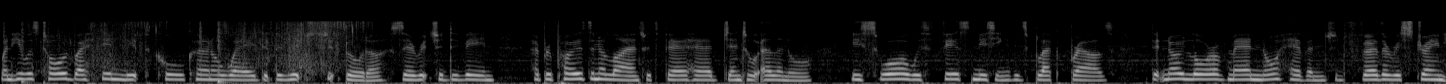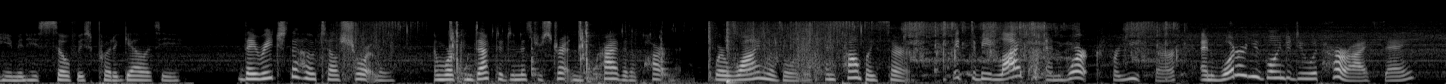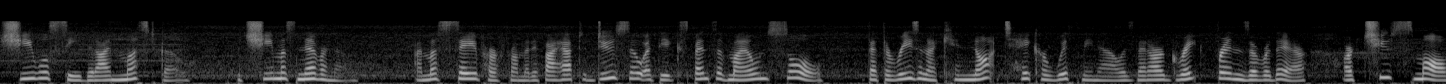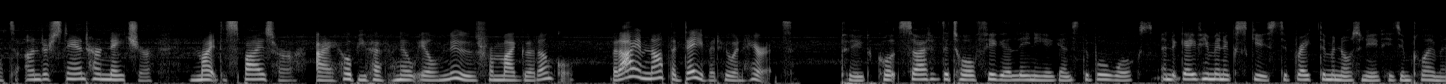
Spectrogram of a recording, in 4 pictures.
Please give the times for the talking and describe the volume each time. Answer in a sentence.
You can hear the talking from 0.0 to 57.7 s, at a steady volume.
